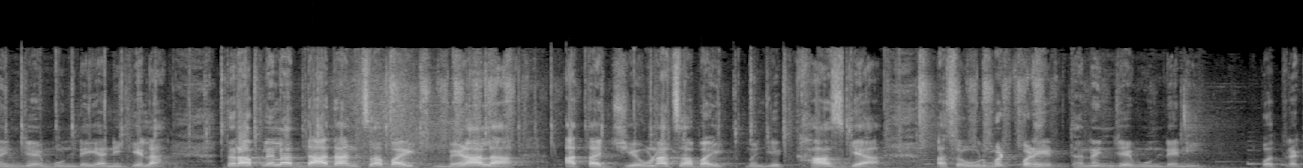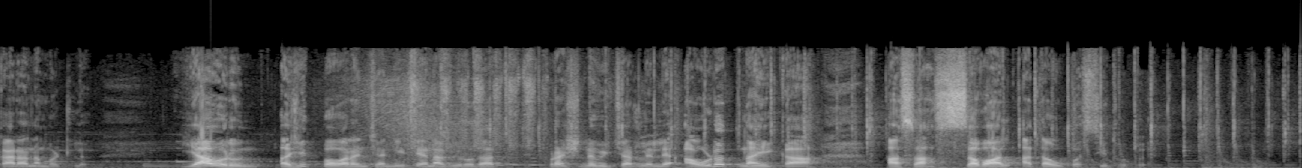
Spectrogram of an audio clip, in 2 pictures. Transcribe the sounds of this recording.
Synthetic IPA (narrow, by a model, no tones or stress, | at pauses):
əɲd͡ʑəjmuɳɖejanːiːkela | t̪əɾapljalad̪ad̪ant͡sabaiʈmeɭalaː | t̪ad͡ʑeʋɳ̃at͡sabaiʈ̚m̤əɳd͡zekʰas̬ɡʱja̰əsəuɾməʈ̚pəɳ̃ed̪ʱənəɲd͡ʑəjmuɳɖeniː | pət̪ɾəkaɾanːam̤əʈlə̰ː | jaʋəɾuːnəd͡ʑit̪̚pəʋaɾãɲt͡ɕjanet̪janːaʋiɾod̪ʱat̪̚pɾəɕnəʋit͡ɕaɾleleʔaʋɽ̤ət̪naɦika̰əsasəʋala̰t̪aupəst̪ʰit̪ɦot̪ə̰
